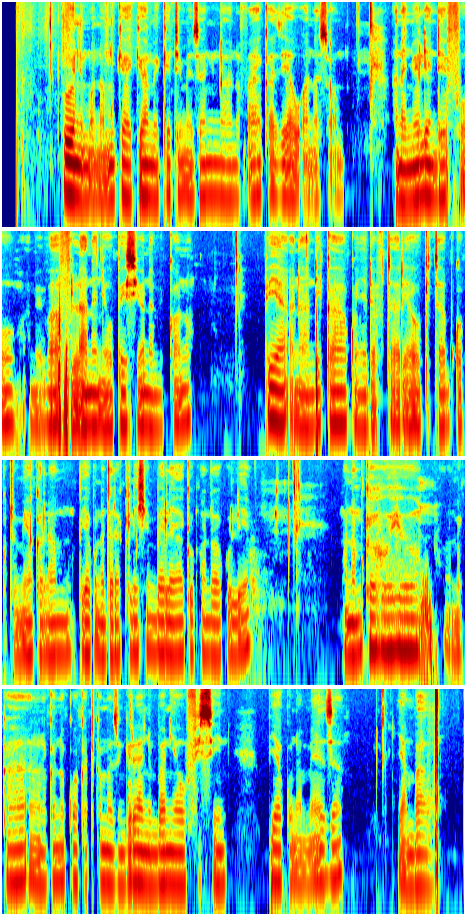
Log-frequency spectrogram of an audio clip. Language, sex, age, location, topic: Swahili, male, 18-24, Nairobi, education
